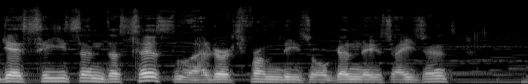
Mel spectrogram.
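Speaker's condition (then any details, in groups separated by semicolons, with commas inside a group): Ataxia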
